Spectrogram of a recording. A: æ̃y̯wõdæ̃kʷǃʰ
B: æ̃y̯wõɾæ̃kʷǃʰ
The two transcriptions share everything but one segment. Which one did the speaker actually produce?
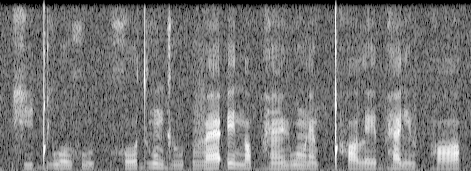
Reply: B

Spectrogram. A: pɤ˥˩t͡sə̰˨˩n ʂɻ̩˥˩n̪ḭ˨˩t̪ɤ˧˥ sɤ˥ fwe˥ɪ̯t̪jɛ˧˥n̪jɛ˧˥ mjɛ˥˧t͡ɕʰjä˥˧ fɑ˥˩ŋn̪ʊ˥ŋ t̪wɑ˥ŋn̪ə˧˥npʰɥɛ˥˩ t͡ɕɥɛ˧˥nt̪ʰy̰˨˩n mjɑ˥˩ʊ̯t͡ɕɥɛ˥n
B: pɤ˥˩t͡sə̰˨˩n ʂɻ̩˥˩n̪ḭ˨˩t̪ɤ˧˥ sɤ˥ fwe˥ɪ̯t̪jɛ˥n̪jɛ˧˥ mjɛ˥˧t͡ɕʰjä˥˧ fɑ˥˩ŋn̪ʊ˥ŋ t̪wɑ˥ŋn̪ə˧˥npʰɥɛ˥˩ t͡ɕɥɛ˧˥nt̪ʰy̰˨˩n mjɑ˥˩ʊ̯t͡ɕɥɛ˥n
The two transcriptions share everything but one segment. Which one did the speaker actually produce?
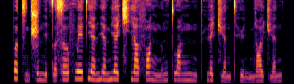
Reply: A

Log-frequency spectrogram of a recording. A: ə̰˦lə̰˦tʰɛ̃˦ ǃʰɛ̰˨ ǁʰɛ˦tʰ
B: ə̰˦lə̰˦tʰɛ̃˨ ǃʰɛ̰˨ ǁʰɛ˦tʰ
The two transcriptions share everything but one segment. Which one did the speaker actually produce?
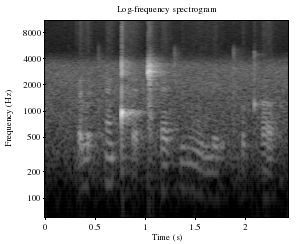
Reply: A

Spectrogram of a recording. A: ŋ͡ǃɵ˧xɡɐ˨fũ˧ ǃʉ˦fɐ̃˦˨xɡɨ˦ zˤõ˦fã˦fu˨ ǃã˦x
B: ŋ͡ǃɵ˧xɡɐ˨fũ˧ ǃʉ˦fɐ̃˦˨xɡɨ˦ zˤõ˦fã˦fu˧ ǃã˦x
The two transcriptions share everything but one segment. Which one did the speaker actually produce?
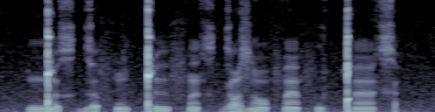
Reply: B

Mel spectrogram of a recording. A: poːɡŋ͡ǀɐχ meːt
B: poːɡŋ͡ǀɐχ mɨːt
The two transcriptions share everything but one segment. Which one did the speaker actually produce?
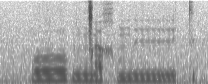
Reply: B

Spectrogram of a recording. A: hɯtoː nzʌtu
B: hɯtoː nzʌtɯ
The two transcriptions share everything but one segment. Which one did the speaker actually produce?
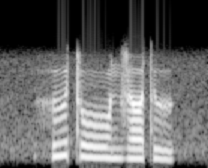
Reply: B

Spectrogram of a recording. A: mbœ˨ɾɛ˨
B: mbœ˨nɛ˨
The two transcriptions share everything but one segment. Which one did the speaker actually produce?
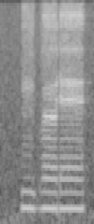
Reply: A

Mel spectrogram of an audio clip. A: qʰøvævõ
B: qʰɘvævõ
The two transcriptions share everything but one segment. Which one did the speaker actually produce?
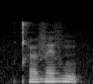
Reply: A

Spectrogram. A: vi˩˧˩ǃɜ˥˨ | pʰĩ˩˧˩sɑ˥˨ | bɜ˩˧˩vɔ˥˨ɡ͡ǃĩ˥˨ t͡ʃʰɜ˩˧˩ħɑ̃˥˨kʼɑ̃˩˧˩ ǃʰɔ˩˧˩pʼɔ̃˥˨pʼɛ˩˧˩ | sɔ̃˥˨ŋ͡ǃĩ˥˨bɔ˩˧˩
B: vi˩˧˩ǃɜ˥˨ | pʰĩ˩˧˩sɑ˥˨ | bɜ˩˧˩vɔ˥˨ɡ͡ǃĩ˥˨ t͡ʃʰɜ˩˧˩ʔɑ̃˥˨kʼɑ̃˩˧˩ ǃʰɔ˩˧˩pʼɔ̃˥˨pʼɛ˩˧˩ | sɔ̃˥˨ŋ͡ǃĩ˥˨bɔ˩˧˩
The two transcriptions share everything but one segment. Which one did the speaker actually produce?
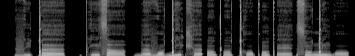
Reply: B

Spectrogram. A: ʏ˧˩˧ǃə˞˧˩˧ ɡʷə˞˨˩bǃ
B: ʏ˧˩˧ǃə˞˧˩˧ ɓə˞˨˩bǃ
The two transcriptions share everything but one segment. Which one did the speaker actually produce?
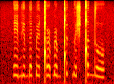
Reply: B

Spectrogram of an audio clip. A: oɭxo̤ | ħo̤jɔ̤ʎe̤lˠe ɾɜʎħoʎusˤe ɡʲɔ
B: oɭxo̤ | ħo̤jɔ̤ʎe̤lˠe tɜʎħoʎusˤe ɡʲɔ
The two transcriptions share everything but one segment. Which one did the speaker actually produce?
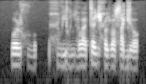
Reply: B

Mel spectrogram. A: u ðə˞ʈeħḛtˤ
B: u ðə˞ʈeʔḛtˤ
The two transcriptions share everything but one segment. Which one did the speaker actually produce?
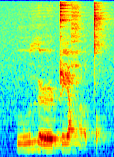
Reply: A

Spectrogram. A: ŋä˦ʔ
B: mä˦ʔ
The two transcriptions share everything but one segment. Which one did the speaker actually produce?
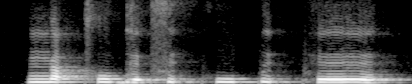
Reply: A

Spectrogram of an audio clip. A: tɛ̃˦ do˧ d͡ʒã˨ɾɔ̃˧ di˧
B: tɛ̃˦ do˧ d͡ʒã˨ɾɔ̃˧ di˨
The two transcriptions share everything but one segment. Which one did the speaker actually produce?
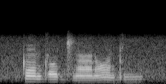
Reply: A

